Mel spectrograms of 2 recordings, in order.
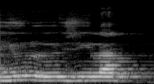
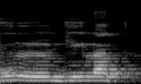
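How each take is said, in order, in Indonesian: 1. Kata ini dimulai dengan bunyi y. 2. Kata ini dimulai dengan bunyi j. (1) "jangan sampai dirubah menjadi huruf ya" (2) "dirubah ini yang paling sering menjadi huruf jim"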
